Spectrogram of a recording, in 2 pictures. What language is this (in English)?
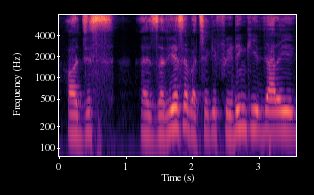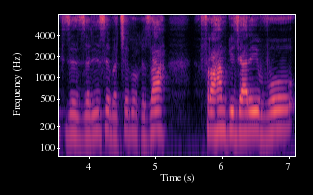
Urdu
